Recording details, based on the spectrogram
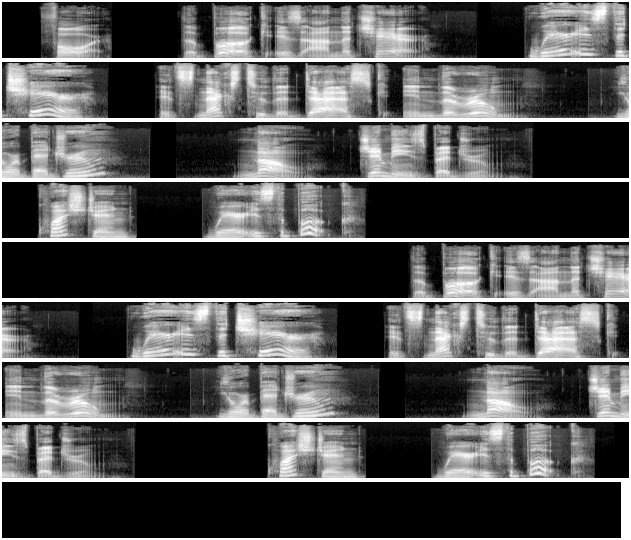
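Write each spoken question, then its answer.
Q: Question, where is the book?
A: On the chair in Jimmy's bedroom.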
